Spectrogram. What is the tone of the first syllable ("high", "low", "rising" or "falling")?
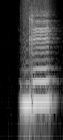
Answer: high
